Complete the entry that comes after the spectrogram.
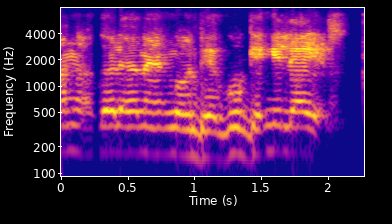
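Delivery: rapid, slurred country rant, mouth half full of words; fast garbled drawl. Retold or imitated. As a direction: rattle it off like a broken chainsaw. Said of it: "He sounded like a fucking broken chainsaw".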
